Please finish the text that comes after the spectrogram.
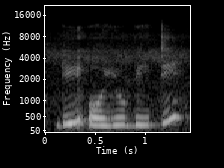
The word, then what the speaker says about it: doubt: Letters which are not sounded or pronounced in a word are called silent letters. Example, K-N-O-W, no, M-U-S-C-L-E, muscle, D-O-U-B-T, doubt, C-S-A-L-K, chalk.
